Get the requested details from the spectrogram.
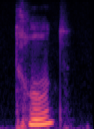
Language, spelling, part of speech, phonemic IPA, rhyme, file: French, trente, numeral, /tʁɑ̃t/, -ɑ̃t, Fr-trente.ogg
- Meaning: thirty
